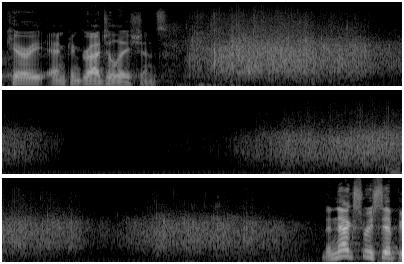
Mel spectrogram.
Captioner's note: applause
